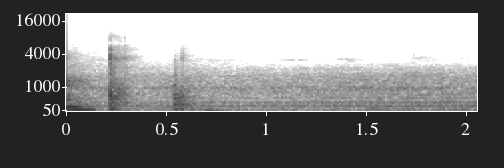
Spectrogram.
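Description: A faint, steady hum with a short, sharp click about a fifth of a second in and a softer click about half a second in.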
